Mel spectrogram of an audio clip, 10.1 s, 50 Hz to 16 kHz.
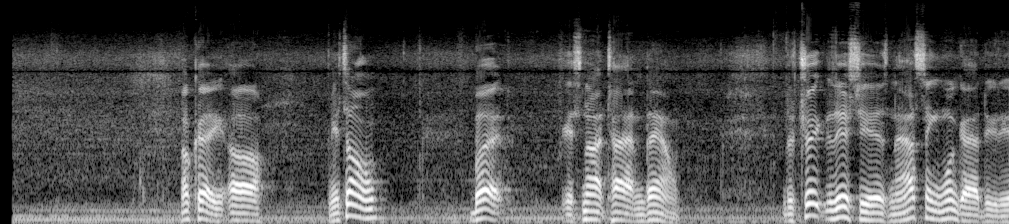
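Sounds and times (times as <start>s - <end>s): low mechanical hum: 0.2s - 10.0s
man speaking: 1.8s - 3.9s, 4.7s - 6.9s, 7.8s - 10.0s.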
